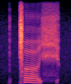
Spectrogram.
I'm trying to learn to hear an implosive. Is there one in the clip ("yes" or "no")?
no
